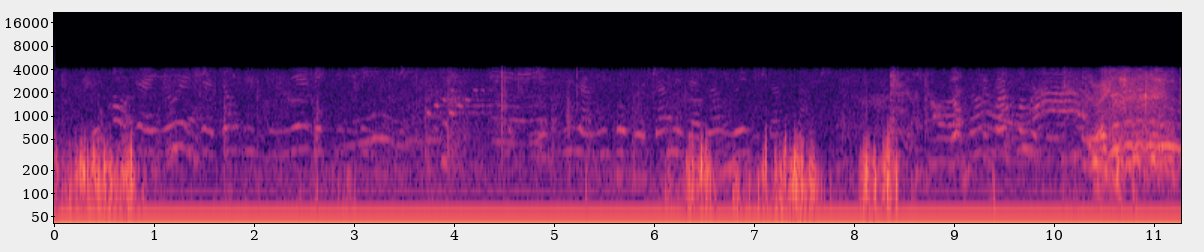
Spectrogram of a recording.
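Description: Young children sing together outdoors.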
